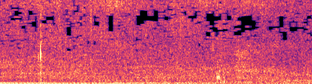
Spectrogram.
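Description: Steady, loud low rumble of outdoor street traffic.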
